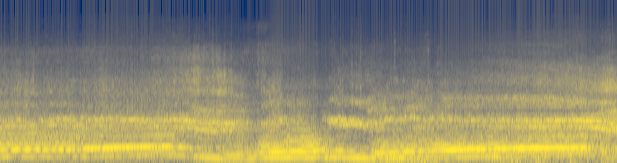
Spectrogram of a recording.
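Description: Drift car's engine revving hard through a slide, with tyres squealing. Its note drops sharply about two and a half seconds in and again about four and a half seconds in, climbing back up each time.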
